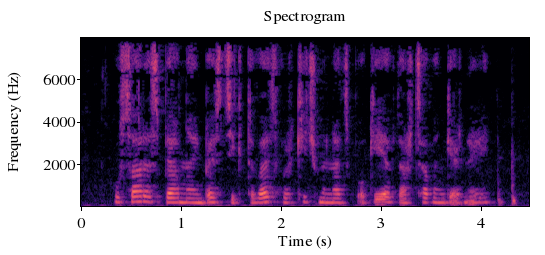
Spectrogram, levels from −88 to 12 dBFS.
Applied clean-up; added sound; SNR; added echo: none; none; none; none.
